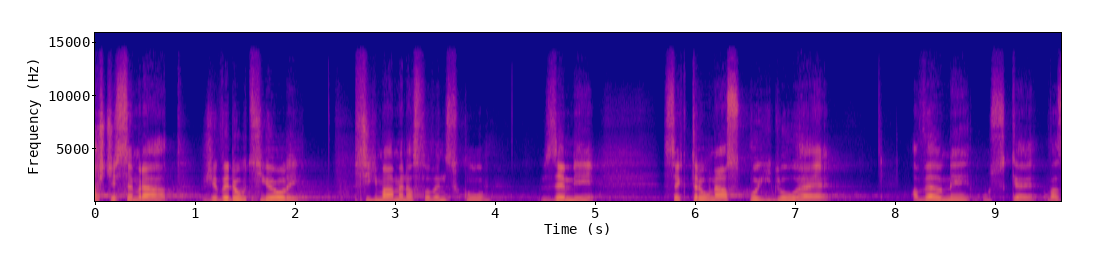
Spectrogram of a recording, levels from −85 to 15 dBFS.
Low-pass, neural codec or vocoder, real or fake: 14.4 kHz; autoencoder, 48 kHz, 32 numbers a frame, DAC-VAE, trained on Japanese speech; fake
